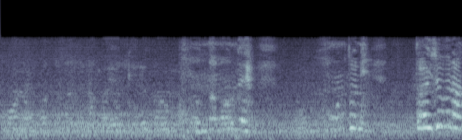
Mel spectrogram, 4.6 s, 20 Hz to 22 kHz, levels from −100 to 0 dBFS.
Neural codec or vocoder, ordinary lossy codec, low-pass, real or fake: vocoder, 24 kHz, 100 mel bands, Vocos; none; 7.2 kHz; fake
